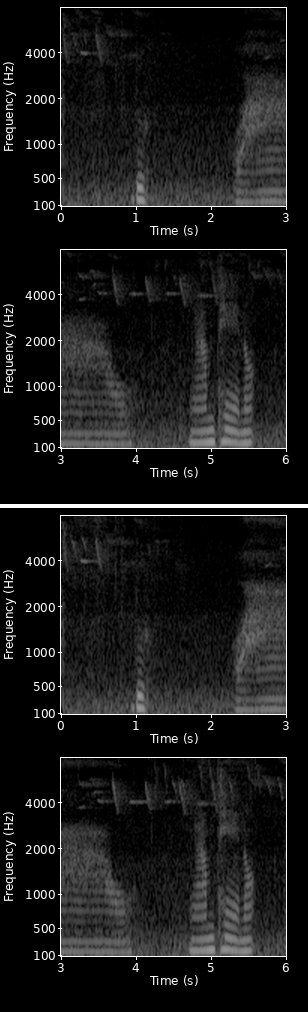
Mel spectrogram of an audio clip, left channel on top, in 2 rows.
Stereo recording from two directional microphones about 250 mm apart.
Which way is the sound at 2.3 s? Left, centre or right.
Right.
